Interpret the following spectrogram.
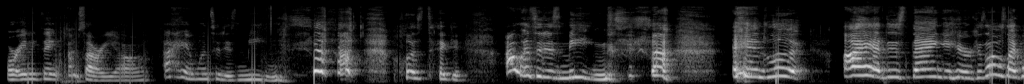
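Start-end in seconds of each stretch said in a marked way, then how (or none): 3.1-4.0 real high, loud burst of laughter; sudden high-pitched cackle; laughing. Real, not acted. Laughs mid-story. 6.2-7.1 real high-pitched laugh; short high burst of laughter. Real, not acted. Laughs retelling the meeting.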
